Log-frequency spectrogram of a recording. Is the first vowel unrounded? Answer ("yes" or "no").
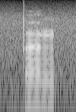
yes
